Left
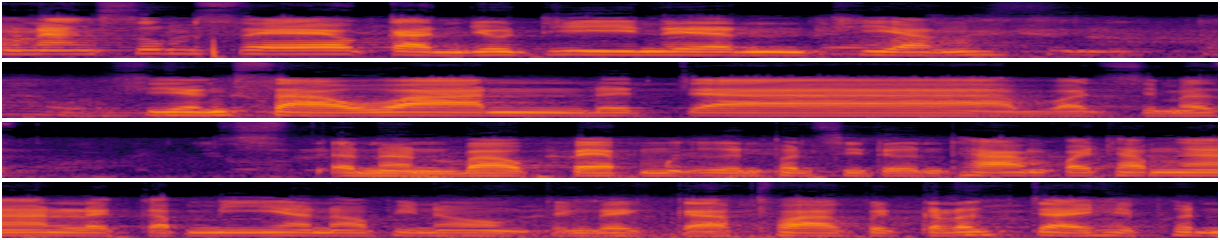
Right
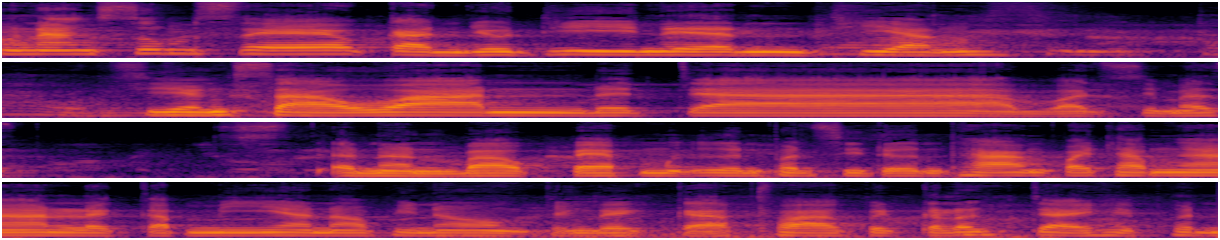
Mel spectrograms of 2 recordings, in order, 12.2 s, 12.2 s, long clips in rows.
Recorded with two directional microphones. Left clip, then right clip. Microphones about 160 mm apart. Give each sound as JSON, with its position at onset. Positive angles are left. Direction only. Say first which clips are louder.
{"t": 0.6, "sound": "a man's voice", "louder": "left 4 dB", "side_deg": -25}
{"t": 6.9, "sound": "a man's voice", "louder": "left 2 dB", "side_deg": -20}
